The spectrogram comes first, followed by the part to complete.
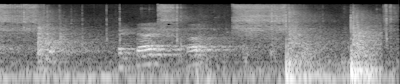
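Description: A single heavy thump about three and a half seconds in, as the football is struck during a bike-and-ball shot attempt, amid faint voices and brief scuffing noises from the bike on artificial turf.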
